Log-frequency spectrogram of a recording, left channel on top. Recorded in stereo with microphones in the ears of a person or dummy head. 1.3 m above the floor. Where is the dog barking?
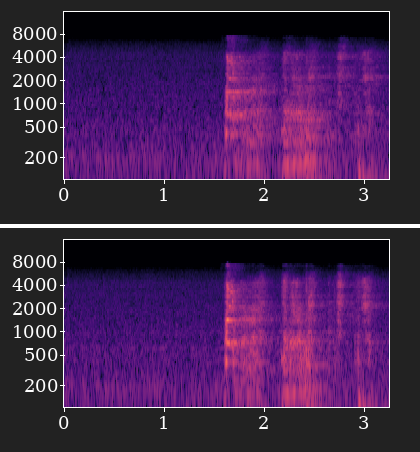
30° right (ahead or behind), 1.1 m.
